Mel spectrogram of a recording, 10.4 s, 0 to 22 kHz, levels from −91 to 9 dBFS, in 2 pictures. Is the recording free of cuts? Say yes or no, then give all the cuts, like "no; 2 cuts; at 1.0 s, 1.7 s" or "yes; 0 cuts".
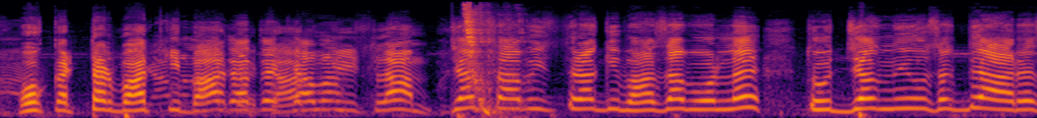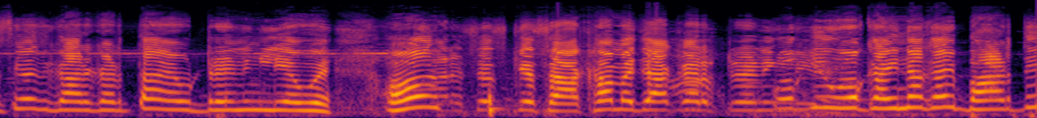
no; 1 cut; at 2.2 s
